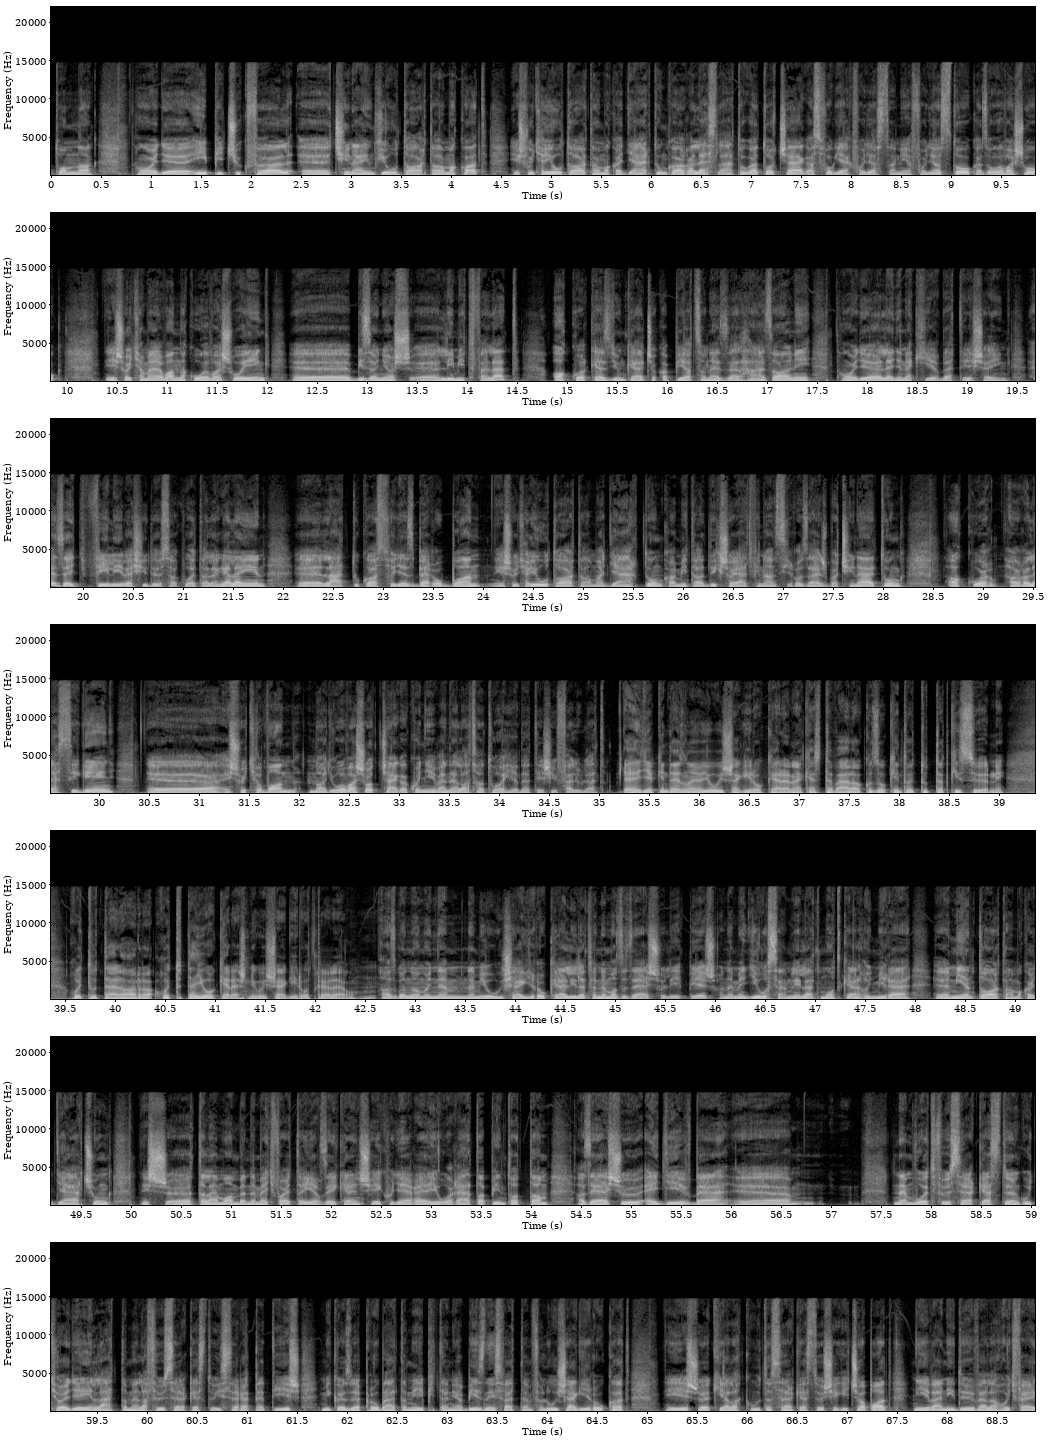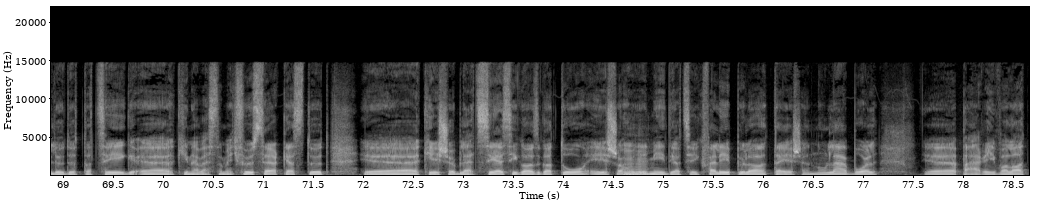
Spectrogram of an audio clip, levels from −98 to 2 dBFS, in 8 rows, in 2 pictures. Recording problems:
none

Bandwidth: 14.5 kHz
